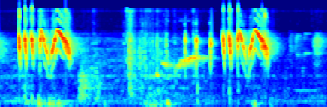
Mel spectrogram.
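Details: Cinereous tit singing after a lure recording. Two bursts of fast, high, buzzy zigzag trills are separated by a softer rising whistle, with faint fluttering sounds between them.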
